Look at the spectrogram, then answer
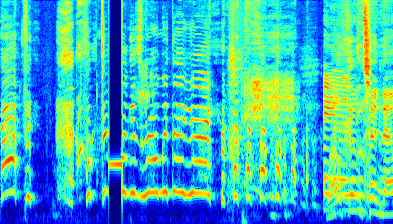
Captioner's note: beep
